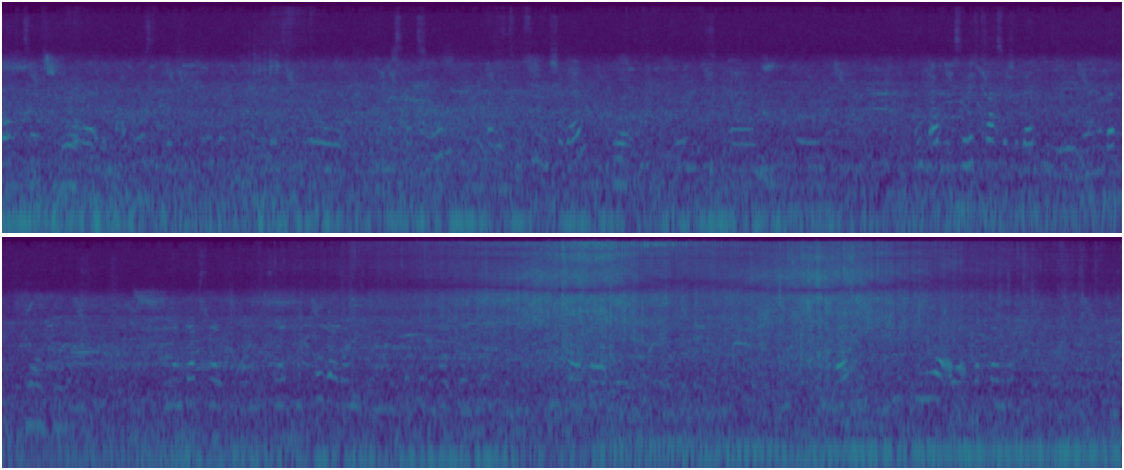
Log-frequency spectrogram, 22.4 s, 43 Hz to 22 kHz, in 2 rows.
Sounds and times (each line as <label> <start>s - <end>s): people talking 0.0s - 8.4s
people talking 9.1s - 22.4s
